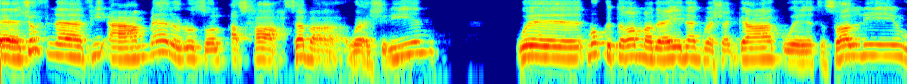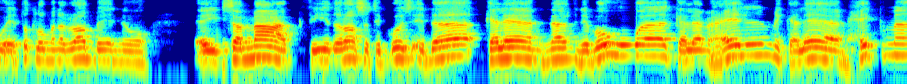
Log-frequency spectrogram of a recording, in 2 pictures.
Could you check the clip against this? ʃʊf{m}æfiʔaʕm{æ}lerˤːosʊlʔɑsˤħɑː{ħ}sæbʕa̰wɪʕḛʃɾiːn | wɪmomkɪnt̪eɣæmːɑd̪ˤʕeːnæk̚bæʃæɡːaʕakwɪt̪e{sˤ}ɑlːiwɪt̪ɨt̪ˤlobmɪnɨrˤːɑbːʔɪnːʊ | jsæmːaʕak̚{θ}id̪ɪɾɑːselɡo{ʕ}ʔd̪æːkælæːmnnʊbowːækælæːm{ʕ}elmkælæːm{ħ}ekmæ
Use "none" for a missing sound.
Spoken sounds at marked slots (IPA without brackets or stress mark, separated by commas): n, æː, ħ, sˤ, f, z, ʕ, ħ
